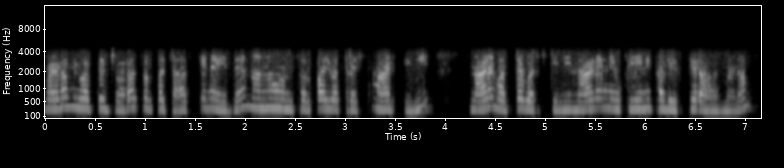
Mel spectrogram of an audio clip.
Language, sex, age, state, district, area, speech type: Kannada, female, 18-30, Karnataka, Davanagere, rural, conversation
